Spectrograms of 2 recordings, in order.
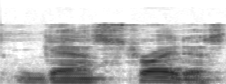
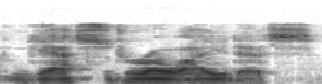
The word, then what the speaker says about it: gastritis: So it's gastritis, not gastroitis.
